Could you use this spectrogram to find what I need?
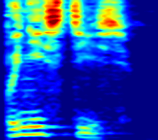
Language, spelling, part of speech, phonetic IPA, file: Russian, понестись, verb, [pənʲɪˈsʲtʲisʲ], Ru-понестись.ogg
- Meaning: 1. to rush off (after), to dash off (after), to tear along (after) 2. passive of понести́ (ponestí)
